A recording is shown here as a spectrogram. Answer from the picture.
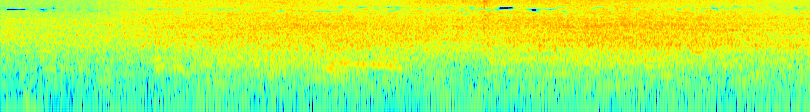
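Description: A small car driving past close by on a narrow street, its engine and tyre noise growing louder about a second in, with people talking nearby.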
